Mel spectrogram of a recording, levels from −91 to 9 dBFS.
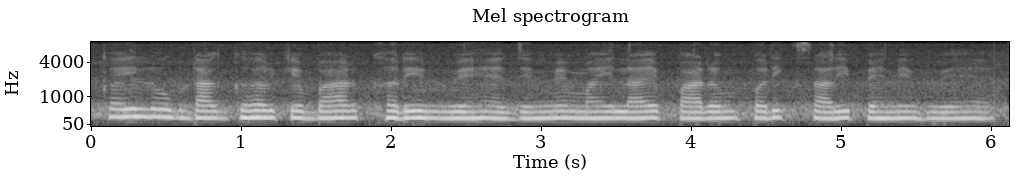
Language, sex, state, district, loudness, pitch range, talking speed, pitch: Hindi, female, Manipur, Imphal West, -14 LUFS, 190-205 Hz, 155 wpm, 195 Hz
